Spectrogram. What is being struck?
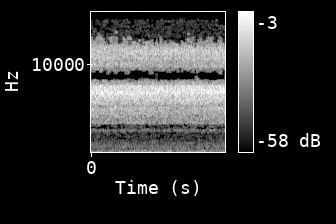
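Nothing is struck.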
